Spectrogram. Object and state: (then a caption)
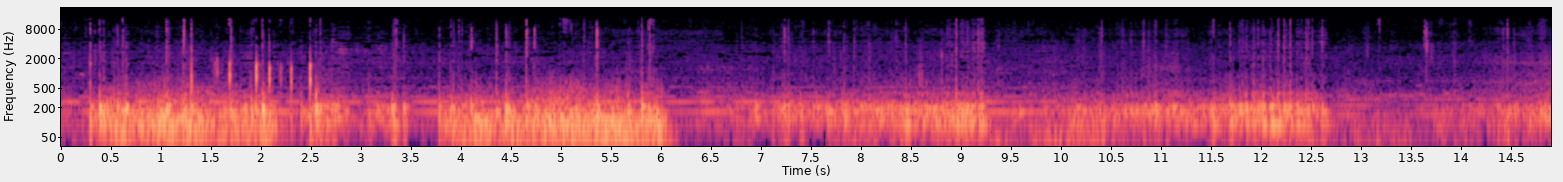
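Metal microphone grille being scratched and tapped. Long nails on both hands scratch and tap the hollow, domed metal mesh grille of a pink USB condenser microphone, producing dense, rapid, boomy rustling and tapping that is heavy in the low end. It is loudest for the first six seconds, then softer and steadier, swells again around nine to twelve seconds, and drops to a quiet hush near the end.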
